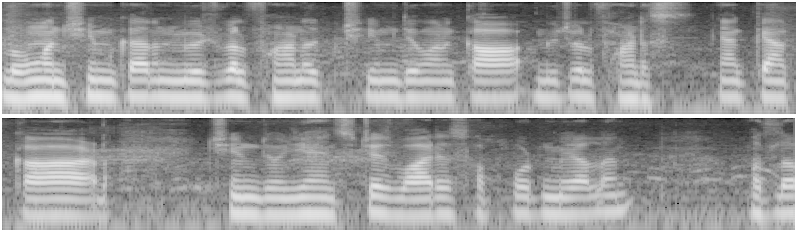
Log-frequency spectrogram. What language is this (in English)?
Kashmiri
